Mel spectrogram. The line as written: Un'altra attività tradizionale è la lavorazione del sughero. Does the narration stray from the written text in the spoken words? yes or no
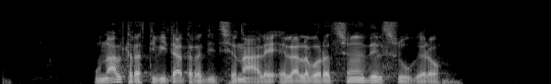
no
